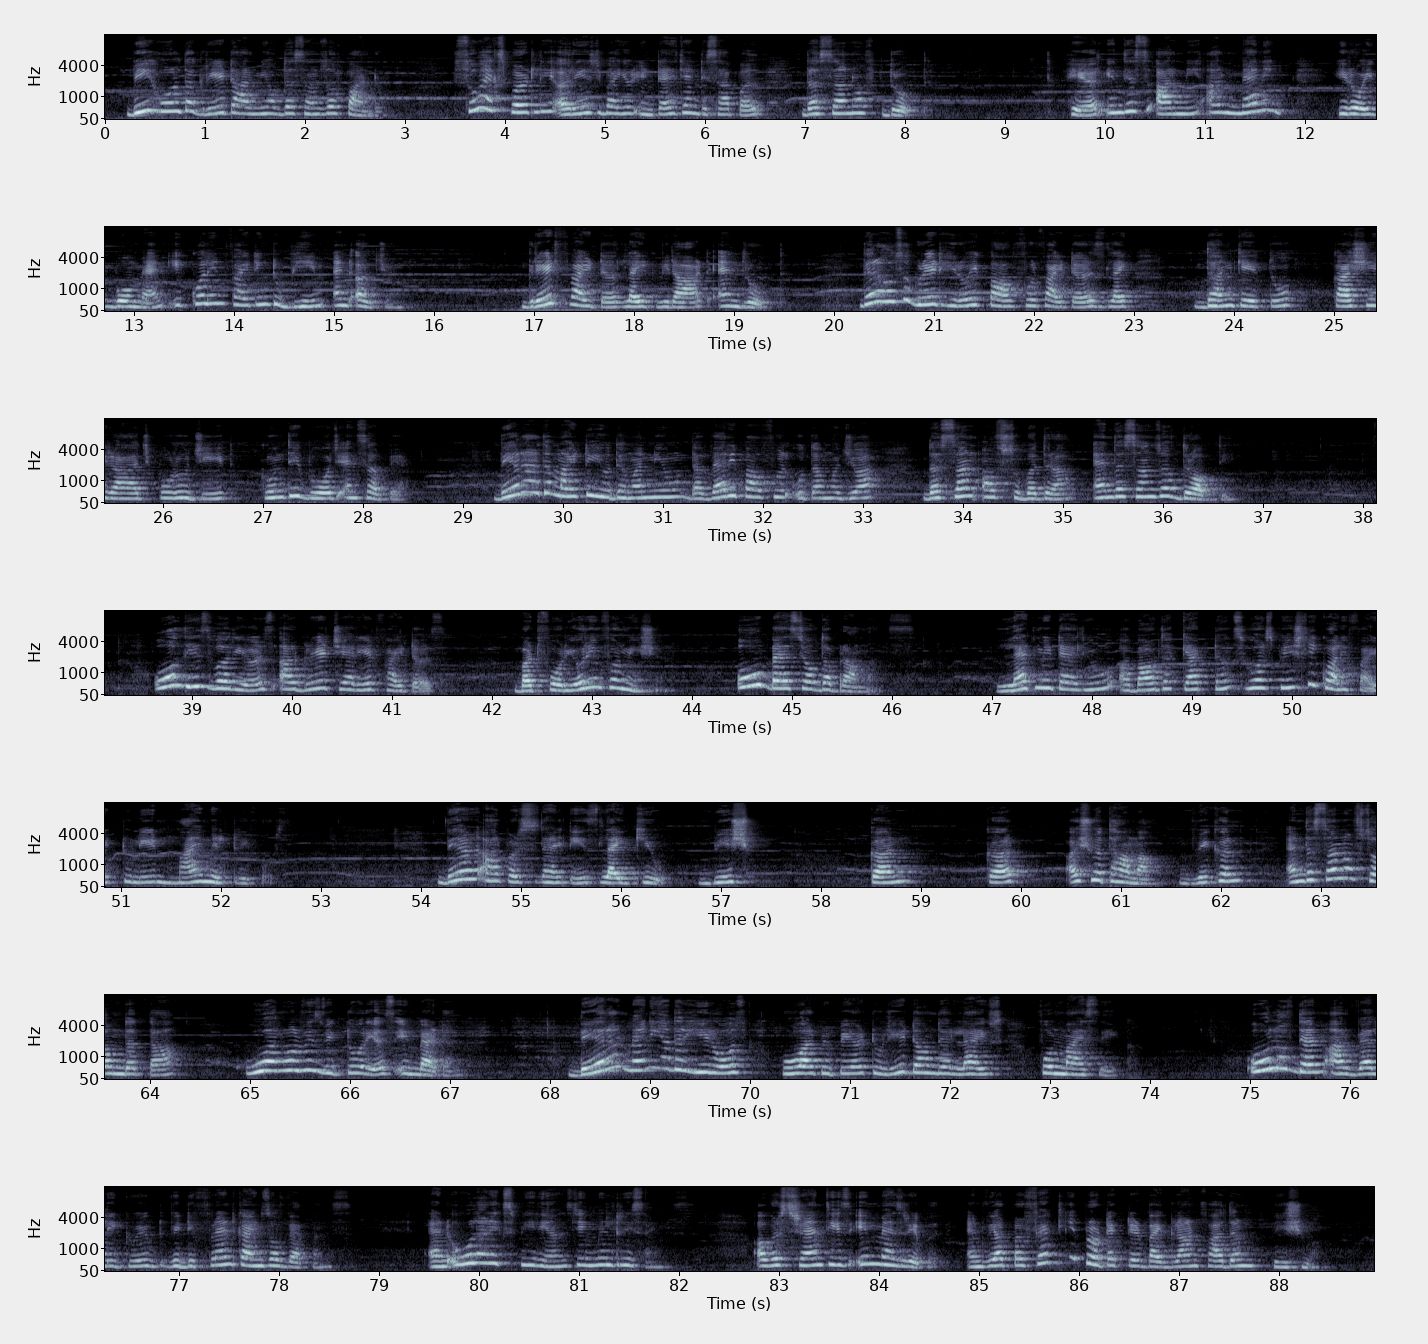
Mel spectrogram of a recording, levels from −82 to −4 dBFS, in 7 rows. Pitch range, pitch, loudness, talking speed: 240-315 Hz, 270 Hz, -27 LUFS, 120 wpm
